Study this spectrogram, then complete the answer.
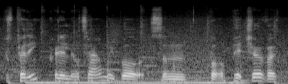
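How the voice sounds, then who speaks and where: A man's voice: mid-range voice, fast talker, over music. A man chatting casually on a travel vlog, laughing at himself, filmed outdoors and in a car. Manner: chatty, self-mocking, laughs often. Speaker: vlogger.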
